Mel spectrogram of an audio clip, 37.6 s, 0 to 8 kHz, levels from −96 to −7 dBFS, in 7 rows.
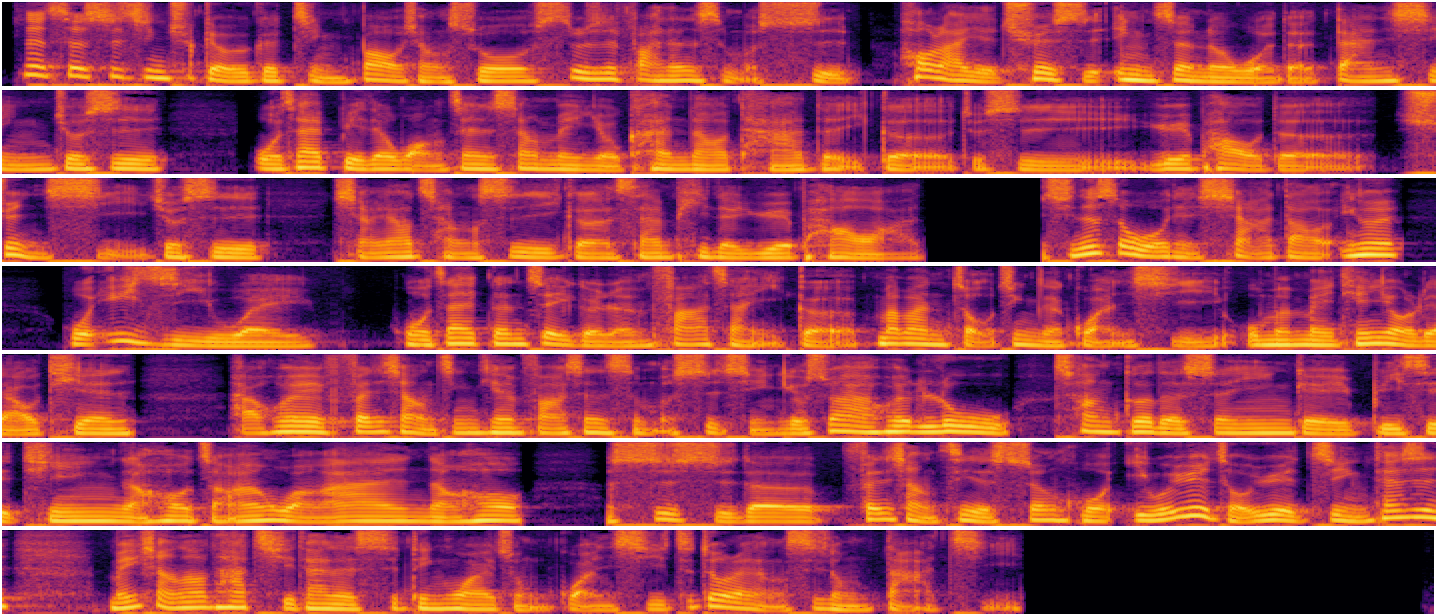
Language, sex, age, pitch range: Chinese, male, 20-39, 115-145 Hz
